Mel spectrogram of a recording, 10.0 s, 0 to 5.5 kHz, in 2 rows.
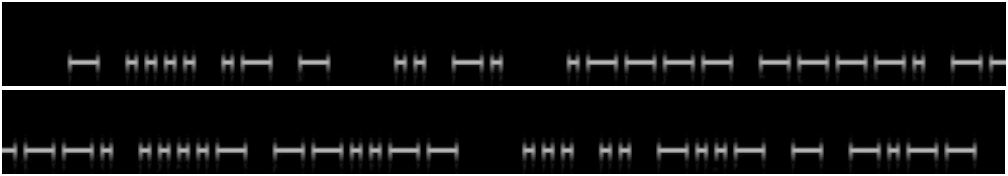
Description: Morse code, heard as a keyed tone, about 25 wpm, 600 Hz. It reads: THAT IN 1994, SIXTY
